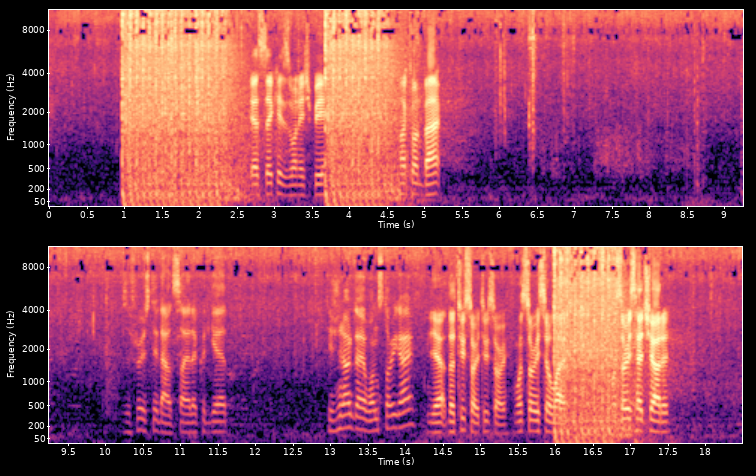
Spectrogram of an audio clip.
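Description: An assault rifle fires rapid bursts.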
